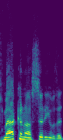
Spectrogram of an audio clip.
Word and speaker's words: Mackinac: Even though it's spelled with a C at the end, it's always pronounced Mackinac.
